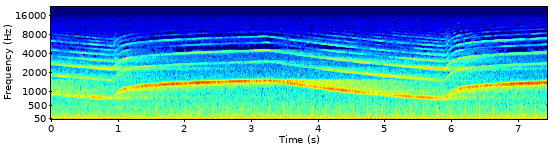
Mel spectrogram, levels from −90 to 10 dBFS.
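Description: From 1.57 s to 7.27 s a train of clicks runs under the sound: a steady ticking at 4.75 clicks per second with regular spacing, about thirty pulses in all. Each click has much the same sharp shape and peaks roughly 5 dB above the surrounding sound, so the ticks stay clearly audible over the material rather than masked by it. The even repetition and closely matched pulses point to an external source, likely electrical interference from nearby equipment or a faulty connection or power supply.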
